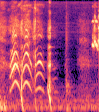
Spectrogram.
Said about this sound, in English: Bro, that's crickets. That sounds like a broken raggedy tricycle. Broken raggedy unicycle. Sound like a penny farthing.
